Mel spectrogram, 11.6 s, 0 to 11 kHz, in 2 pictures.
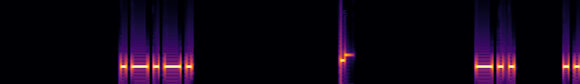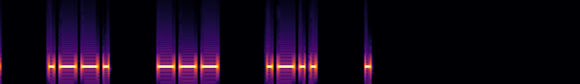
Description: Morse code, heard as a keyed tone, about 22 wpm, spaced as for 13 wpm, 700 Hz. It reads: <AR> DIPOLE
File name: Top 90 QSO Elements - 3x Character Spacing - 22wpm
